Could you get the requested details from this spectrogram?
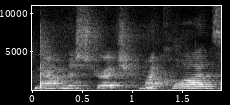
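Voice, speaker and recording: A woman's voice: medium pitch, a little slow, background noise. A woman casually talking through an exercise routine as its host, in an informal, chatty, self-deprecating way. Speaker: host of a stretching routine video. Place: echoey room indoors. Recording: very echoey, reverberant room.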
